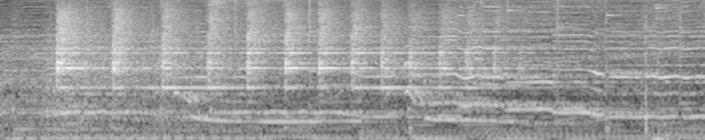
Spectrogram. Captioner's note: bell ringing, dogs howling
